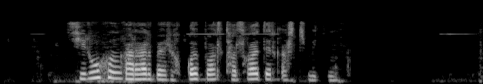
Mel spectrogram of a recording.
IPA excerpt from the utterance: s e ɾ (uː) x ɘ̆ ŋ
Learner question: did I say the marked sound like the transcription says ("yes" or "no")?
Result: yes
